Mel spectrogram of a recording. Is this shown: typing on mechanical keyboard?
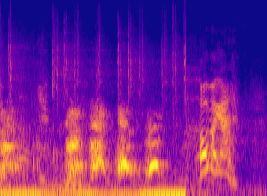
no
